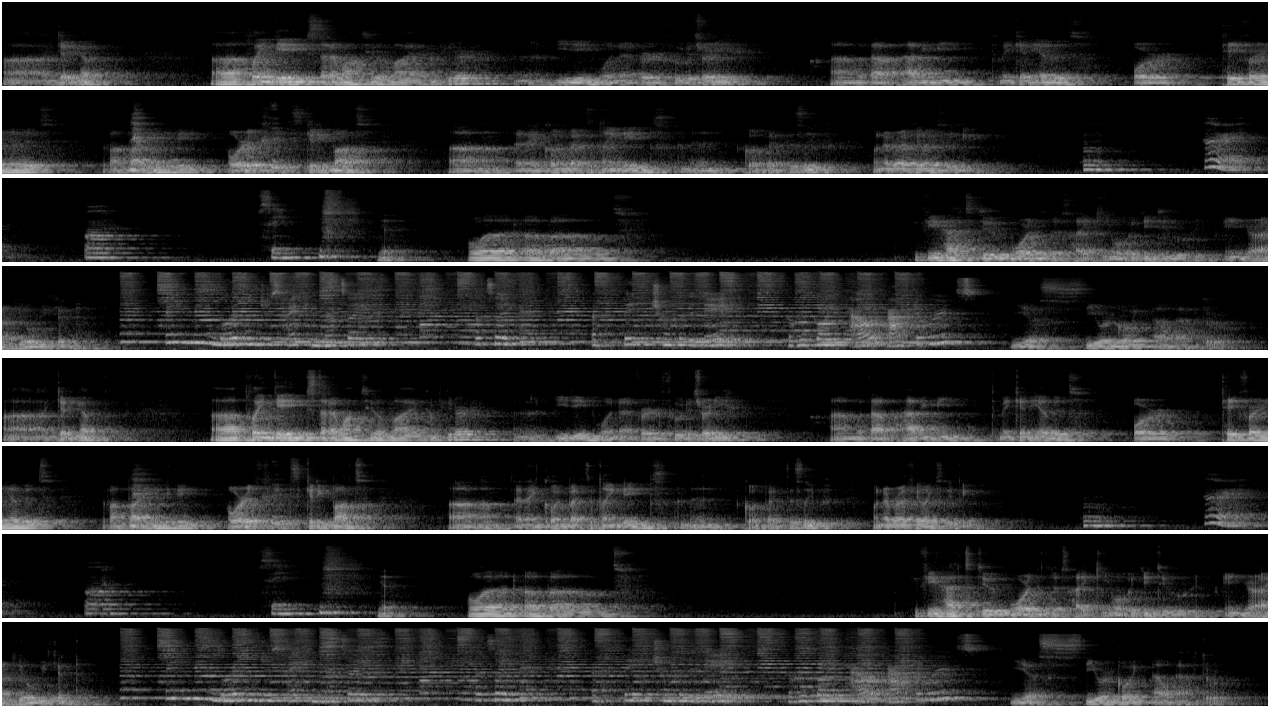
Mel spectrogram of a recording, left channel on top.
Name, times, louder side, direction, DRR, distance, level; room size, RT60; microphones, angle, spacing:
voice 1, 0.0-0.9 2.1-4.8 5.1-7.4 8.3-9.6 10.0-10.9 11.3-11.7 12.2-13.2 13.7-14.6 14.9-15.5 15.7-16.3 17.1-21.0 21.4-22.4 29.1-29.2 30.0-31.6 34.5-37.3 37.5-38.7 48.1-50.1, right 1 dB, 35° right, 2 dB, 0.5 m, -27 dB
voice 2, 23.5-23.8 24.7-25.1 26.1-26.5 27.9-28.9 39.6-41.7 42.7-43.3 43.9-45.4 45.8-47.7, left 1 dB, 25° left, 2 dB, 0.4 m, -31 dB
sound 1, 39.2-47.2, left 1 dB, 5° left, 1.0 m, -34 dB
6.7 x 3.0 x 2.6 m, 1.4 s
head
